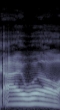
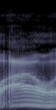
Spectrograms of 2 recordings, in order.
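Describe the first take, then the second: First: I WILL as two separate words; full uncontracted I WILL. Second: I'LL run into one short word; quick, unstressed I'LL; contracted I'LL. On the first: Script reviewer showing what the script says, stress on WILL. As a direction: give WILL its full weight. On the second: Script reviewer showing how people contract everything, contracted I'LL. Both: Shown as a demonstration.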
